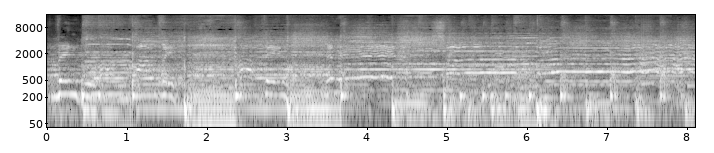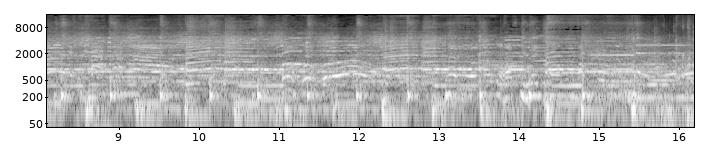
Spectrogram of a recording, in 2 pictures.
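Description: A live band plays the ending of a swing show tune, with trombone and drums, while a man sings long held notes with vibrato over it. The music stops near the end.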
